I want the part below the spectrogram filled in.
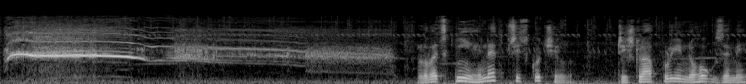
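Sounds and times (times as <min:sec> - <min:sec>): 
woman screaming as she falls: 0:00.0 - 0:04.0
speech: 0:04.2 - 0:07.4.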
